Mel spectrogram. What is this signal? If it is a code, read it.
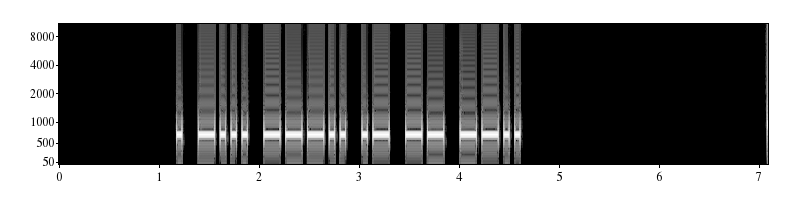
Morse code, heard as a keyed tone, about 22 wpm, 700 Hz. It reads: EB8AMZ
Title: DXCC-100 Call Signs - 6 Characters - 22wpm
